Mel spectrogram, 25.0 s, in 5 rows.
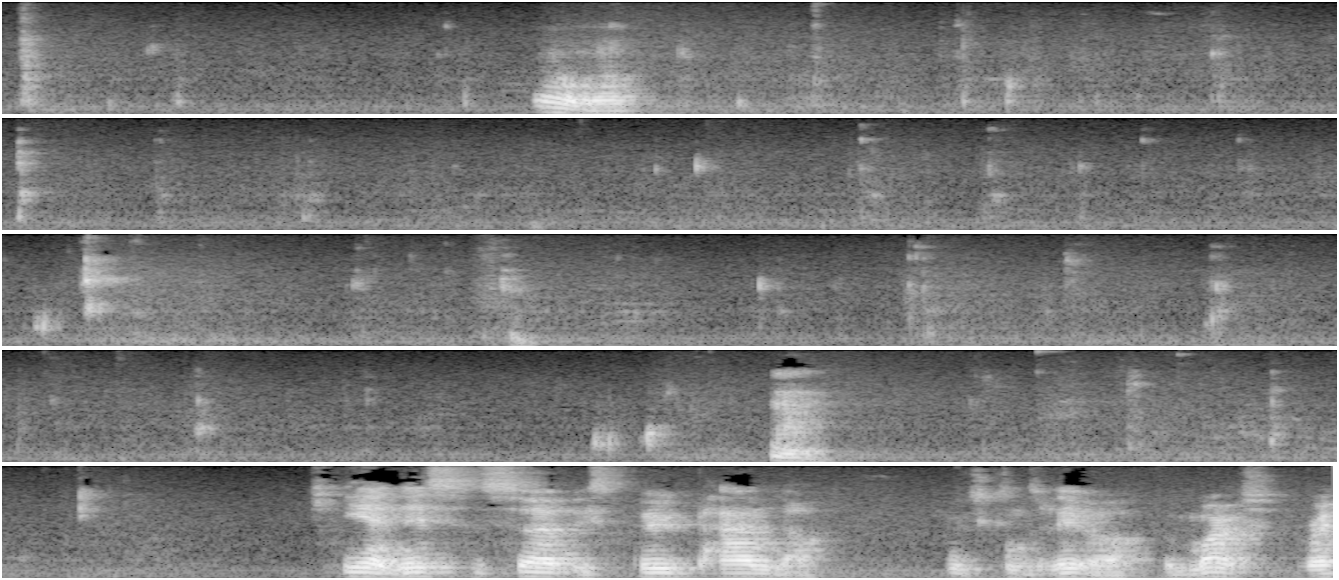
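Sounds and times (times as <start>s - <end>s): person chewing food: 0.0s - 0.9s, 1.5s - 17.6s.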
